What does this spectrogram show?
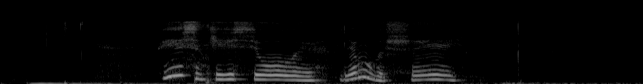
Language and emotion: Russian, sad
